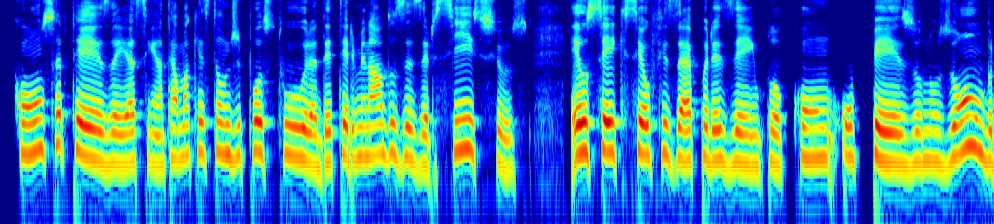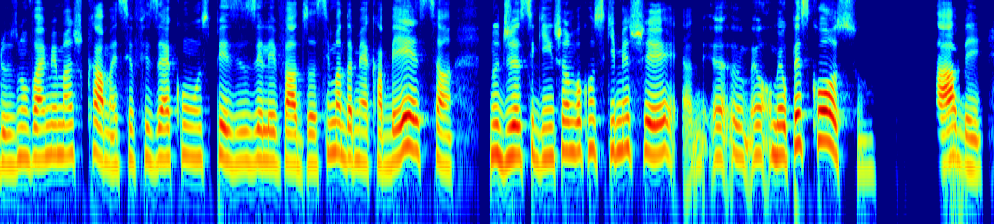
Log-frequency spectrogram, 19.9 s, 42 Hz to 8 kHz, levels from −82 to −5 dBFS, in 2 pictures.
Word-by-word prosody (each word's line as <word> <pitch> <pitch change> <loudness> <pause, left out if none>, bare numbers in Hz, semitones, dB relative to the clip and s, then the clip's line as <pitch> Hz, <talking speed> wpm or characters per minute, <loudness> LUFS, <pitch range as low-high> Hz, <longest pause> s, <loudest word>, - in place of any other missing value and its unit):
Com 225 +2 +1
certeza, 215 -9 +1
e 170 - -2
assim 180 0 -5
até 170 +3 -7
uma 210 +2 -3
questão 230 +1 -4
de 210 0 -4
postura, 215 -6 0
determinados 205 +4 -3
exercícios, 190 - -4 0.4
eu 225 +2 +7
sei 230 0 +4
que 230 - -13
se 235 - 0
eu 215 -1 +4
fizer, 200 -3 0
por 195 0 -4
exemplo, 175 -2 -3
com 200 0 -3
o 210 -1 -1 0.2
peso 180 -3 +2
nos 180 0 -8
ombros 210 -7 +1
não 200 0 -3
vai 200 0 +1
me 215 +1 -3
machucar, 215 -1 -1
mas 165 -1 -6
se 180 - -7
eu - - -8
fizer 200 +1 -2
com 210 +1 -6
os 200 0 -6
pesos 185 -3 -2
elevados 180 -3 0
acima 215 +6 -2
da 205 -1 +1
minha 180 -2 -4
cabeça, 185 0 +2 0.3
no 220 0 +2
dia 210 +2 +4
seguinte 205 +1 -4
eu - - +3
não 230 - -1
vou 230 - +1
conseguir 240 0 -4
mexer 235 -2 +1
a - - -10
mi - - -13
o 205 +2 -4
o - - -7
me 215 - -5
o 215 - -5
meu 210 -1 +3
pescoço, 265 - +5 0.6
sabe. 170 -4 +3
200 Hz, 170 wpm, -22 LUFS, 180-225 Hz, 0.6 s, eu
